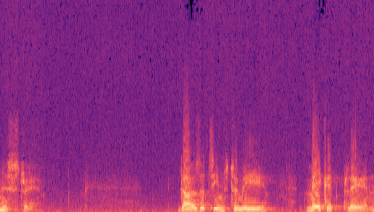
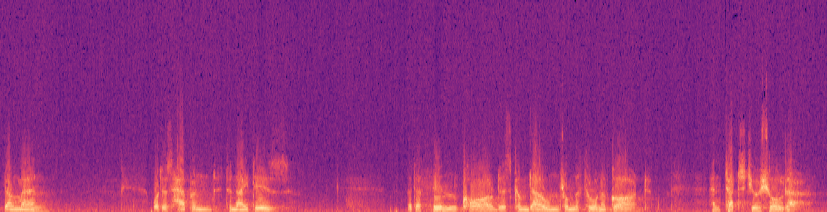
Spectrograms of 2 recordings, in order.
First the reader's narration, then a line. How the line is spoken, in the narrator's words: Payson of Portland Place said very solemnly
